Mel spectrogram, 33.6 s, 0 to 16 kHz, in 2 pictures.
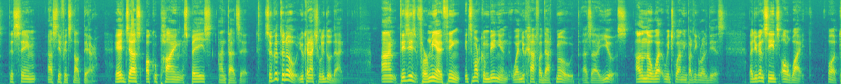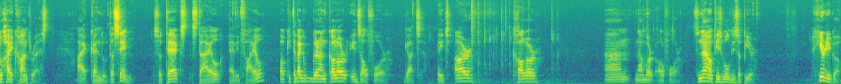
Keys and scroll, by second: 5.1 Escape, 25.5 typing, 26.6-28.3 typing, 29.7 ctrl+alt+3, 29.8-31.1 typing, 32.1 typing.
